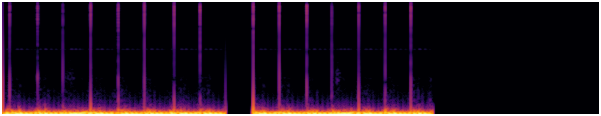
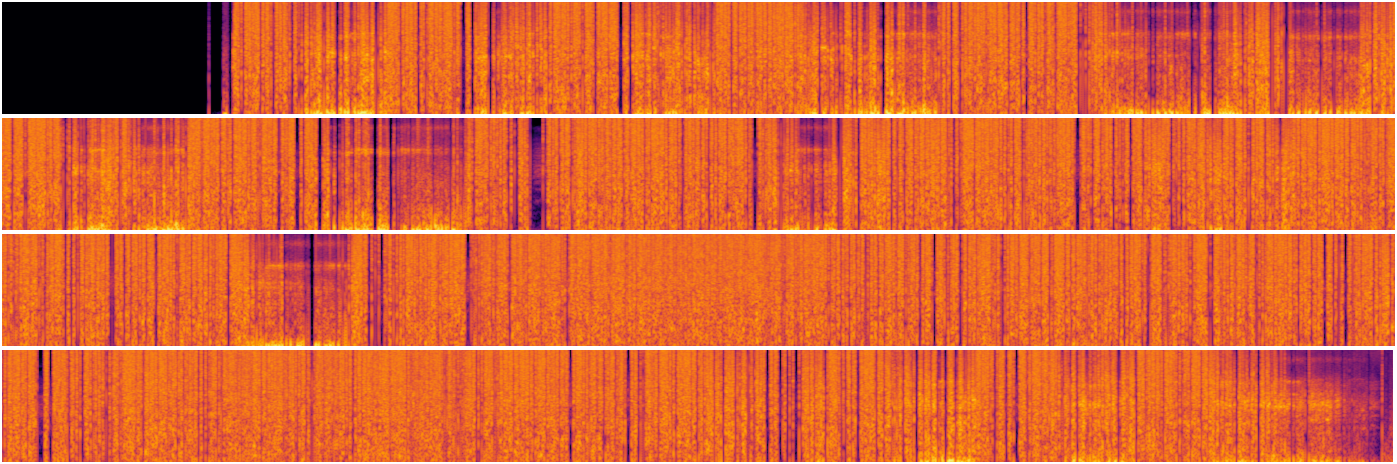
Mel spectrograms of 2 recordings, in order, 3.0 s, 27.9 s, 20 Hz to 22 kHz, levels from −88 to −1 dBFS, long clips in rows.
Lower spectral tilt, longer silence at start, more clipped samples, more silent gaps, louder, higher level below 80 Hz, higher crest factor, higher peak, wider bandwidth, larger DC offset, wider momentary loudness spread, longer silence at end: first, -8.5 dB/octave vs -1 dB/octave; second, 0 s vs 1.1 s; second, under 0.1% vs 0.1%; first, 1.12-1.24 s vs none; second, -19 LUFS vs -5 LUFS; first, -12 dBFS vs -24 dBFS; about the same, 8 dB vs 8 dB; about the same, -2 dBFS vs 0 dBFS; second, 0.6 kHz vs over 20 kHz; neither; about the same, 4 LU vs 4 LU; first, 0.85 s vs 0 s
